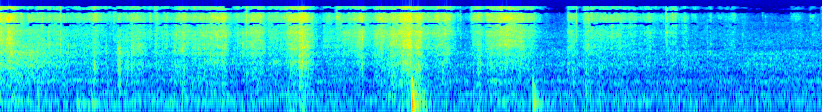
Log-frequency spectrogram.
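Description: Crumpled newspaper wrapping rustling and crackling as it is torn off and pulled away by hand, with a sharp thump about four seconds in; the rustling grows quieter in the last couple of seconds.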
